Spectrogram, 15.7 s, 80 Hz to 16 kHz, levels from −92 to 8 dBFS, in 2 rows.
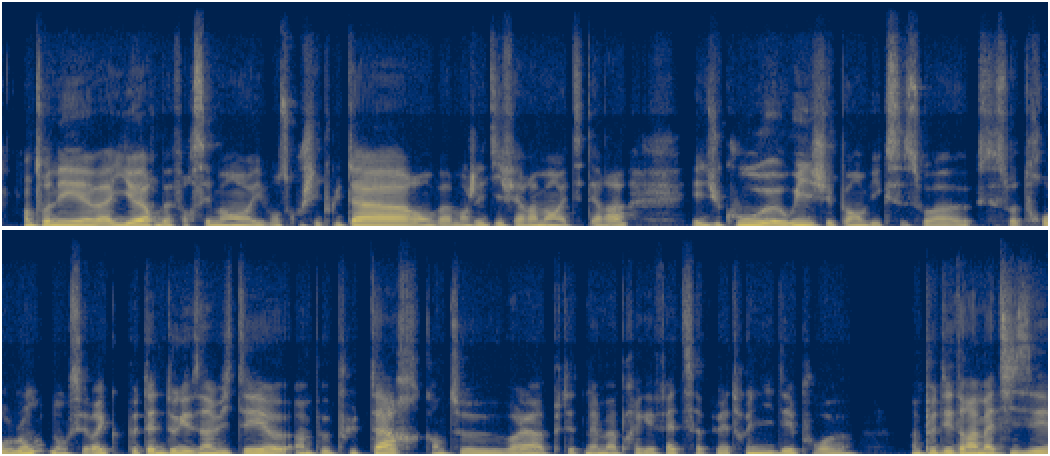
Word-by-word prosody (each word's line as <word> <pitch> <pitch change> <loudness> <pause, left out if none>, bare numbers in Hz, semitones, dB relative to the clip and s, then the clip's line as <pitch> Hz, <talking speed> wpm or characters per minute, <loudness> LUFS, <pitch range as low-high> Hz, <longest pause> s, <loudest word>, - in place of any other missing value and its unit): quand 160 -1 +1
on 160 - +7
est, 155 0 +5
heu, 150 - +3
ailleurs, 170 +5 +5
bah, 155 - -1
forcément, 155 +4 -2
ils 155 -2 -4
vont 145 - -8
se 145 - -10
coucher 155 -4 -10
plus 150 +3 -9
tard, 180 -1 +5
on 155 - -2
va 145 -1 -5
manger 150 +1 -3
différemment 155 +2 -2
et 155 - -5
cetera 160 +8 -5 0.5
et 155 - -2
du 150 +1 -3
coup, 200 +5 +4
heu, 160 -4 +5
oui 190 +4 +5
j'ai 150 -3 -4
pas 155 +1 -8
envie 150 +3 -3
que 175 - -11
ce - - -11
soit, 165 +1 -6
heu, 155 - -10
que - - -18
ce - - -16
soit - - -8
trop 170 -1 -4
long, 210 - +2
donc 170 -10 -4
c'est 165 - -8
vrai 205 +4 0
que 225 - -26
peut-être 205 +3 +1
de 195 - 0
les 175 -1 +1
inviter, 175 +5 +2
heu, 170 - +1
un 170 -1 -2
peu 170 +2 -5
plus 175 +2 -9
tard 220 - +1
quand, 165 0 -7
heu, 155 -1 -2
voilà 170 +1 -2
peut-être 150 +1 -13
même 165 0 -2
après 155 +2 -7
les 160 0 -4
fêtes, 235 +9 -6
ça 170 - -10
peut 185 +3 -9
être 190 0 -10
une 180 -1 +3
idée 175 +4 -1
pour, 160 -6 -8
heu, 150 - -4 0.5
un 165 - -1
peu 180 +3 0
dédramatiser 170 0 +2
165 Hz, 255 wpm, -23 LUFS, 155-180 Hz, 0.5 s, on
